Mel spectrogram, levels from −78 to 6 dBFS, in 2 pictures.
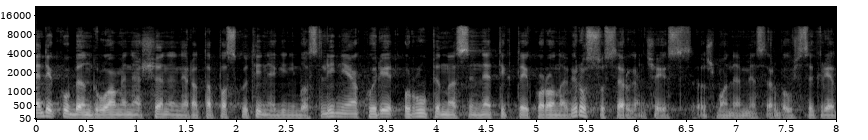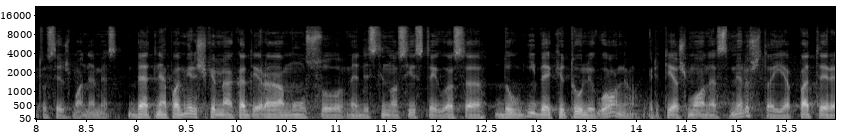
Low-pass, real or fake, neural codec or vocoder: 10.8 kHz; fake; vocoder, 44.1 kHz, 128 mel bands, Pupu-Vocoder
